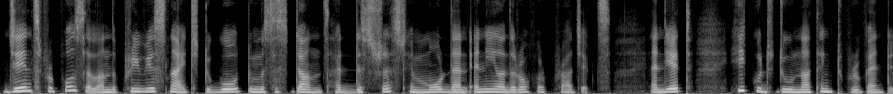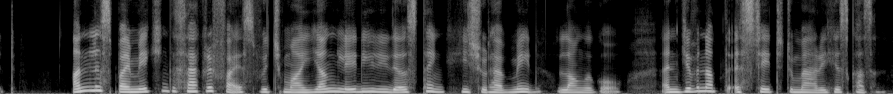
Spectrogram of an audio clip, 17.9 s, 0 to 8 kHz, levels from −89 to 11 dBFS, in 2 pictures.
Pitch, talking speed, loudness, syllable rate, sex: 220 Hz, 190 wpm, -19 LUFS, 5.0 syllables/s, female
